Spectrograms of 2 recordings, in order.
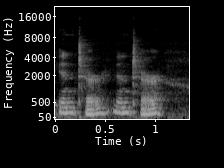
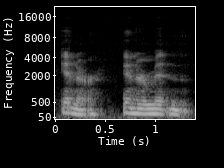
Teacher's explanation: So I can say intermittent with an aspirated T, inter, or I might also say intermittent, in which case it sounds more like the word inner with just an N.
